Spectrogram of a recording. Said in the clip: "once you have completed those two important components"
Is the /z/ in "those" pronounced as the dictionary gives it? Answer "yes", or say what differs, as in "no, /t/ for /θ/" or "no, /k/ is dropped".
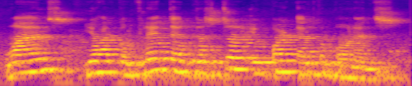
no, /s/ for /z/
